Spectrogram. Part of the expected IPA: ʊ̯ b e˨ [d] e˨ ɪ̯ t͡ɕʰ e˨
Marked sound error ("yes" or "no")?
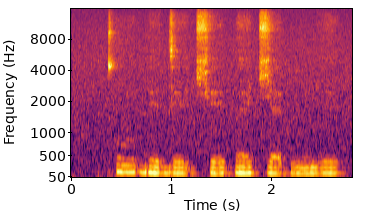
no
